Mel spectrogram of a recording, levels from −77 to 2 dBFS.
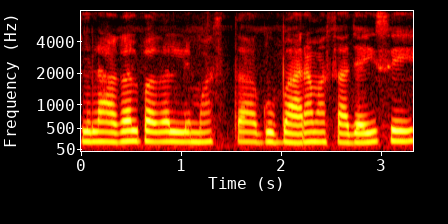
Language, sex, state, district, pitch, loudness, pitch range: Chhattisgarhi, female, Chhattisgarh, Raigarh, 205 Hz, -16 LUFS, 205-215 Hz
